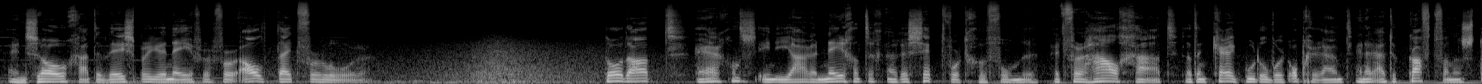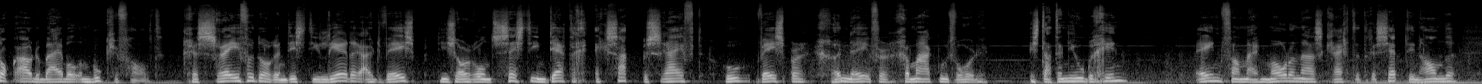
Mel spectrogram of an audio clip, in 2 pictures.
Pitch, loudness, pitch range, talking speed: 125 Hz, -24 LUFS, 115-135 Hz, 145 wpm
